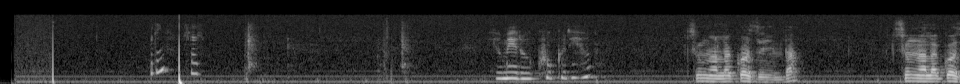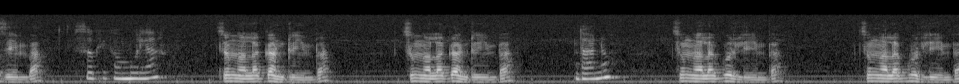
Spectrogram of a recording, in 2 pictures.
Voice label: Western Tamang

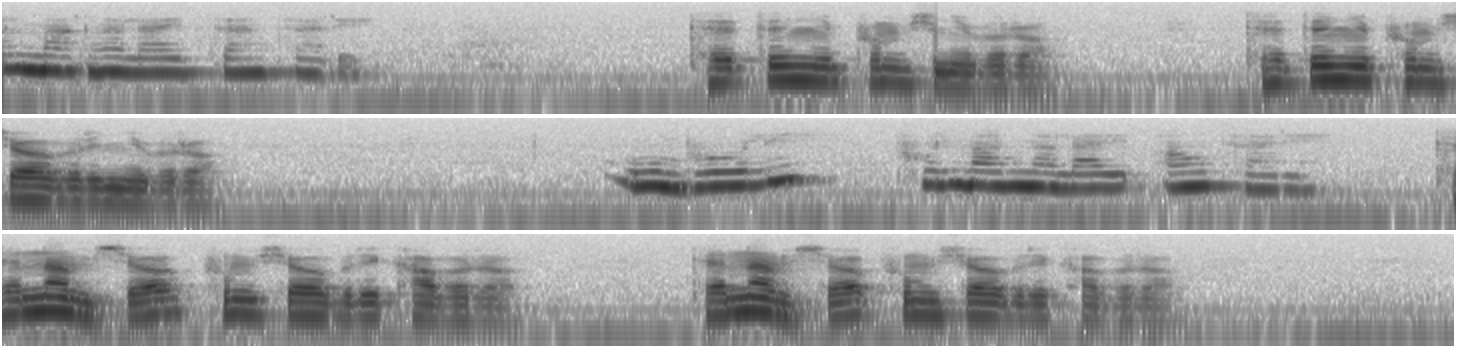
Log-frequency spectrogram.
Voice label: Western Tamang

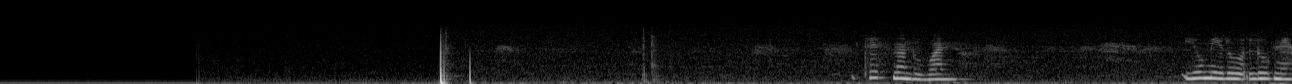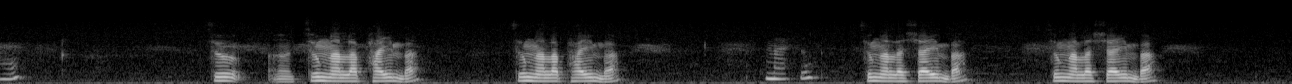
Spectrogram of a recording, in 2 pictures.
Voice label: Western Tamang

